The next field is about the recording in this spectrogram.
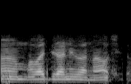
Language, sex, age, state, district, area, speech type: Sanskrit, male, 45-60, Telangana, Karimnagar, urban, conversation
